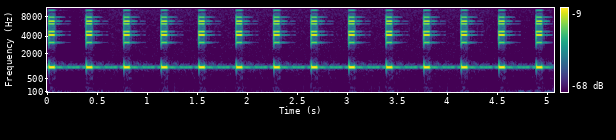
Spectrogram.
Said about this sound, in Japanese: これ、ビープ音ですよ。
